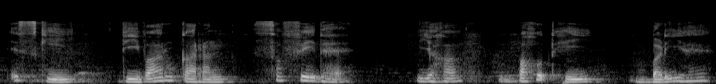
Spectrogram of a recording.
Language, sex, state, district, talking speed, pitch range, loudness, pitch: Hindi, male, Uttar Pradesh, Muzaffarnagar, 90 wpm, 120-170 Hz, -26 LUFS, 135 Hz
